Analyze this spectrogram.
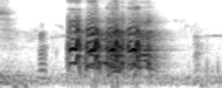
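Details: Talking parrot's single harsh, breathy, speech-like utterance lasting about two-thirds of a second, with steady rough harmonics and a few faint clicks around it.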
